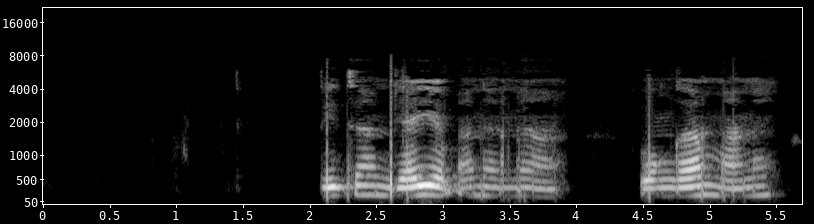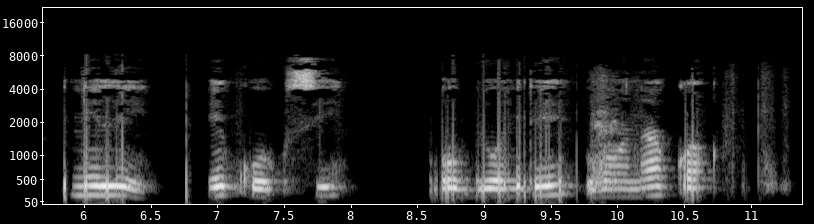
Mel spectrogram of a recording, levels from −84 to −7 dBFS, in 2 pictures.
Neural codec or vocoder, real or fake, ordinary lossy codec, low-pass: none; real; MP3, 32 kbps; 9.9 kHz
